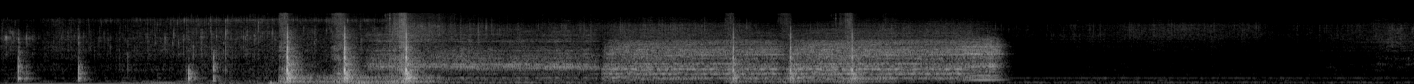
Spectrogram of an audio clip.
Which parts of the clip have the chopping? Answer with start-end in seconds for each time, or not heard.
2.8-4.4, 7.2-9.0.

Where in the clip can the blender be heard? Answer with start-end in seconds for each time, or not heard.
3.6-10.1.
